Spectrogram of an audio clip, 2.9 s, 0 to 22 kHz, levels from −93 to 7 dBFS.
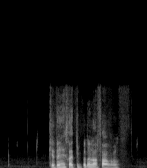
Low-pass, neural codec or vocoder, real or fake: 10.8 kHz; codec, 24 kHz, 1 kbps, SNAC; fake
